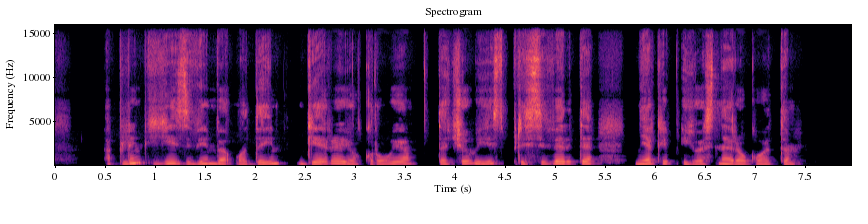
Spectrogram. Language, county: Lithuanian, Vilnius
